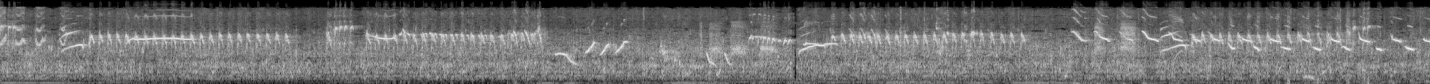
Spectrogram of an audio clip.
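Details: A white-rumped shama sings in therapy audio for a stressed, silent bird: a pure whistle, long buzzy trills, scattered sweeping notes, then a final run of quick descending whistles.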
